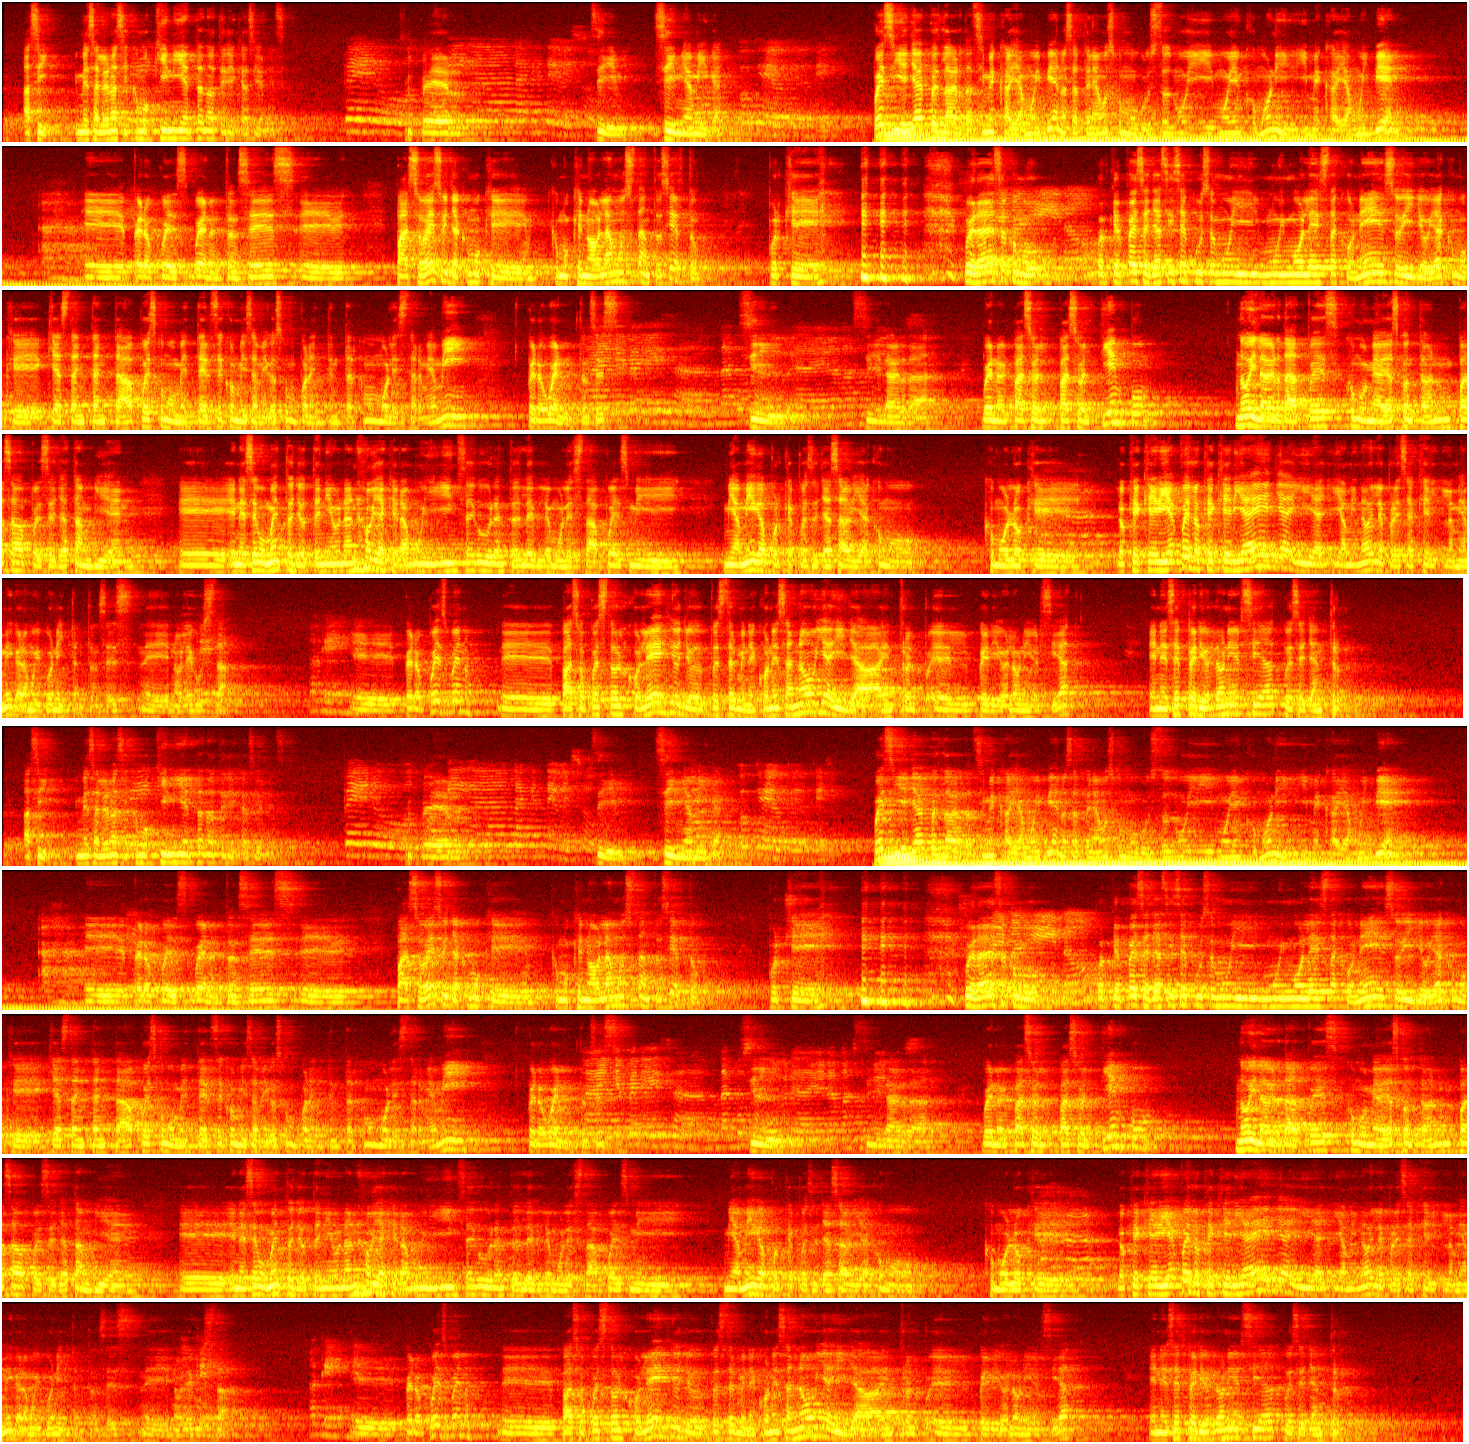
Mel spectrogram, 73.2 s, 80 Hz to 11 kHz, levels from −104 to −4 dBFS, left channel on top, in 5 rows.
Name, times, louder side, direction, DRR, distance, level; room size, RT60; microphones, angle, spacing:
voice 1, 0.2-2.7 4.2-4.7 5.9-6.2 6.5-7.2 8.7-14.0 15.5-18.1 18.6-21.6 22.3-22.9 23.2-25.0 25.6-34.0 34.6-35.3 36.8-37.2 37.9-38.6 39.1-40.8 41.6-45.3 45.7-50.7 51.2-53.1 53.8-54.7 55.1-60.9 62.1-69.3 70.1-72.0, left 2 dB, 50° left, 5 dB, 0.8 m, -25 dB
voice 2, 0.9-1.5 3.4-6.0 6.9-7.0 7.3-8.3 15.0-16.2 22.5-23.1 24.2-25.6 35.1-38.4 54.3-54.9 60.1-60.8 61.7-62.3 70.2-70.8, right 1 dB, 35° right, -1 dB, 4.0 m, -38 dB
sound 1, 8.7-17.8, right 3 dB, 80° right, 0.5 m, -22 dB
20.0 x 18.5 x 2.5 m, 2.7 s
head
